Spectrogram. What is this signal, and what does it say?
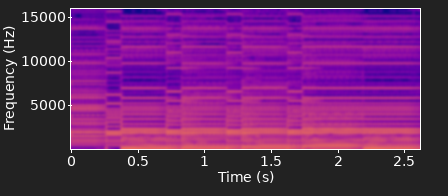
There is no code.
